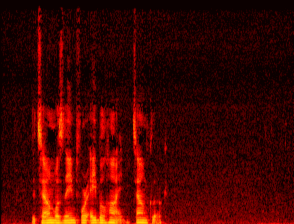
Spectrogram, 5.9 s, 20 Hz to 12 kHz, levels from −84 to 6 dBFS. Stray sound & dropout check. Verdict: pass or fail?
pass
